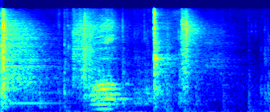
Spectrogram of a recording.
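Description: Car bonnet being opened and lifted: a sharp metal clunk with a brief ringing tail as it comes up, then two quick clicks about a second later.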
